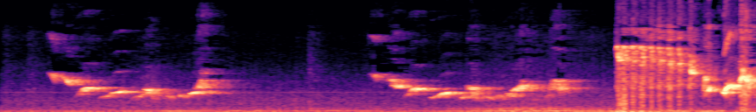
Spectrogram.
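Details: Captive white-rumped shama used as a master tutor recording, singing rich varied phrases: slurred whistled notes sweeping down in clusters, then a loud harsh burst of buzzy noisy notes near the end.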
